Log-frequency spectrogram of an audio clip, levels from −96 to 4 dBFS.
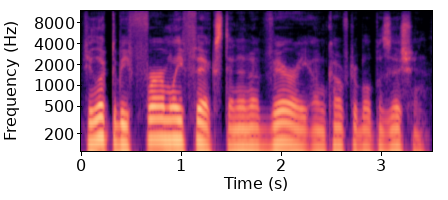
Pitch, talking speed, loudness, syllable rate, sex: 125 Hz, 205 wpm, -17 LUFS, 6.5 syllables/s, male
